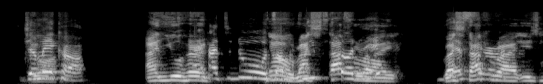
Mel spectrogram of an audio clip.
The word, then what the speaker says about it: Rastafari: They said it's it's Rastafari. Yes. The Jamaican pronunciation because of where it's originated. But when you go elsewhere, it's Rastafari. But let me tell you why. Let me tell you why it's not Rastafarai.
